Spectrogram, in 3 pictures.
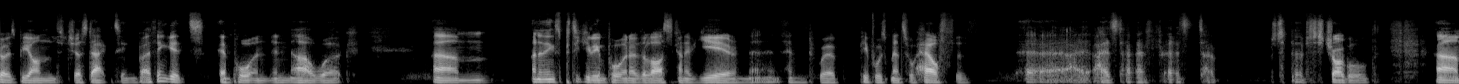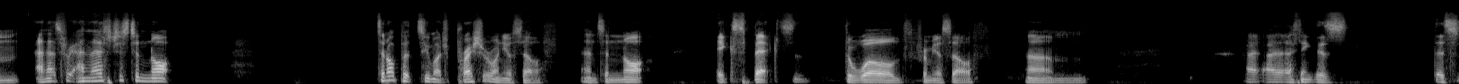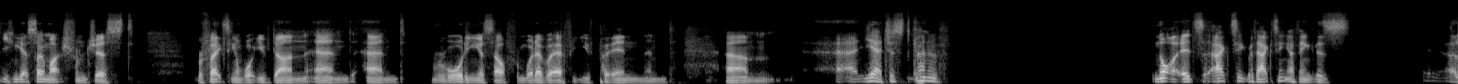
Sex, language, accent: male, English, British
